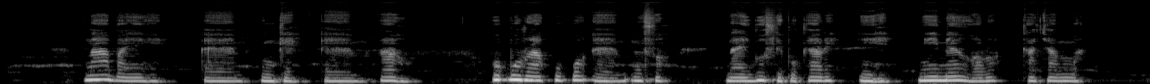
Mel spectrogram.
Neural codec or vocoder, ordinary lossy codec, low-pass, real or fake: none; none; 19.8 kHz; real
